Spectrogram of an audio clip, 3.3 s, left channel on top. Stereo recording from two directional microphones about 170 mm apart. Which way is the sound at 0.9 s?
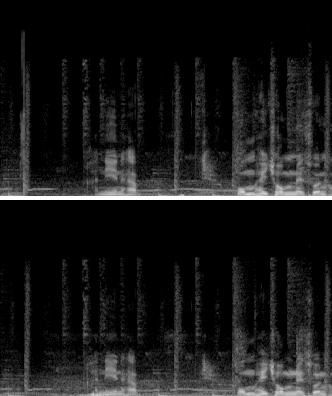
15° left (ahead or behind).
